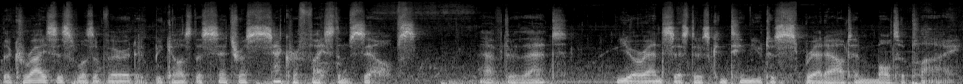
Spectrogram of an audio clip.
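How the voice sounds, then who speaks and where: Very deep, cold, haughty super-soldier. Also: male voice, steady tone, background noise. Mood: cold contempt. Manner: grave, deliberate, condescending. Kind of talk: dramatic video game cutscene acting.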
